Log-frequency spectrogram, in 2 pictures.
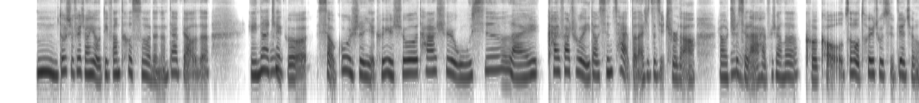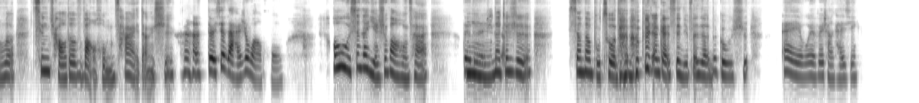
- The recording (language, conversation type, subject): Chinese, podcast, 你眼中最能代表家乡味道的那道菜是什么？
- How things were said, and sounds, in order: laugh; other noise; laughing while speaking: "不错的，非常感谢你分享的故事"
